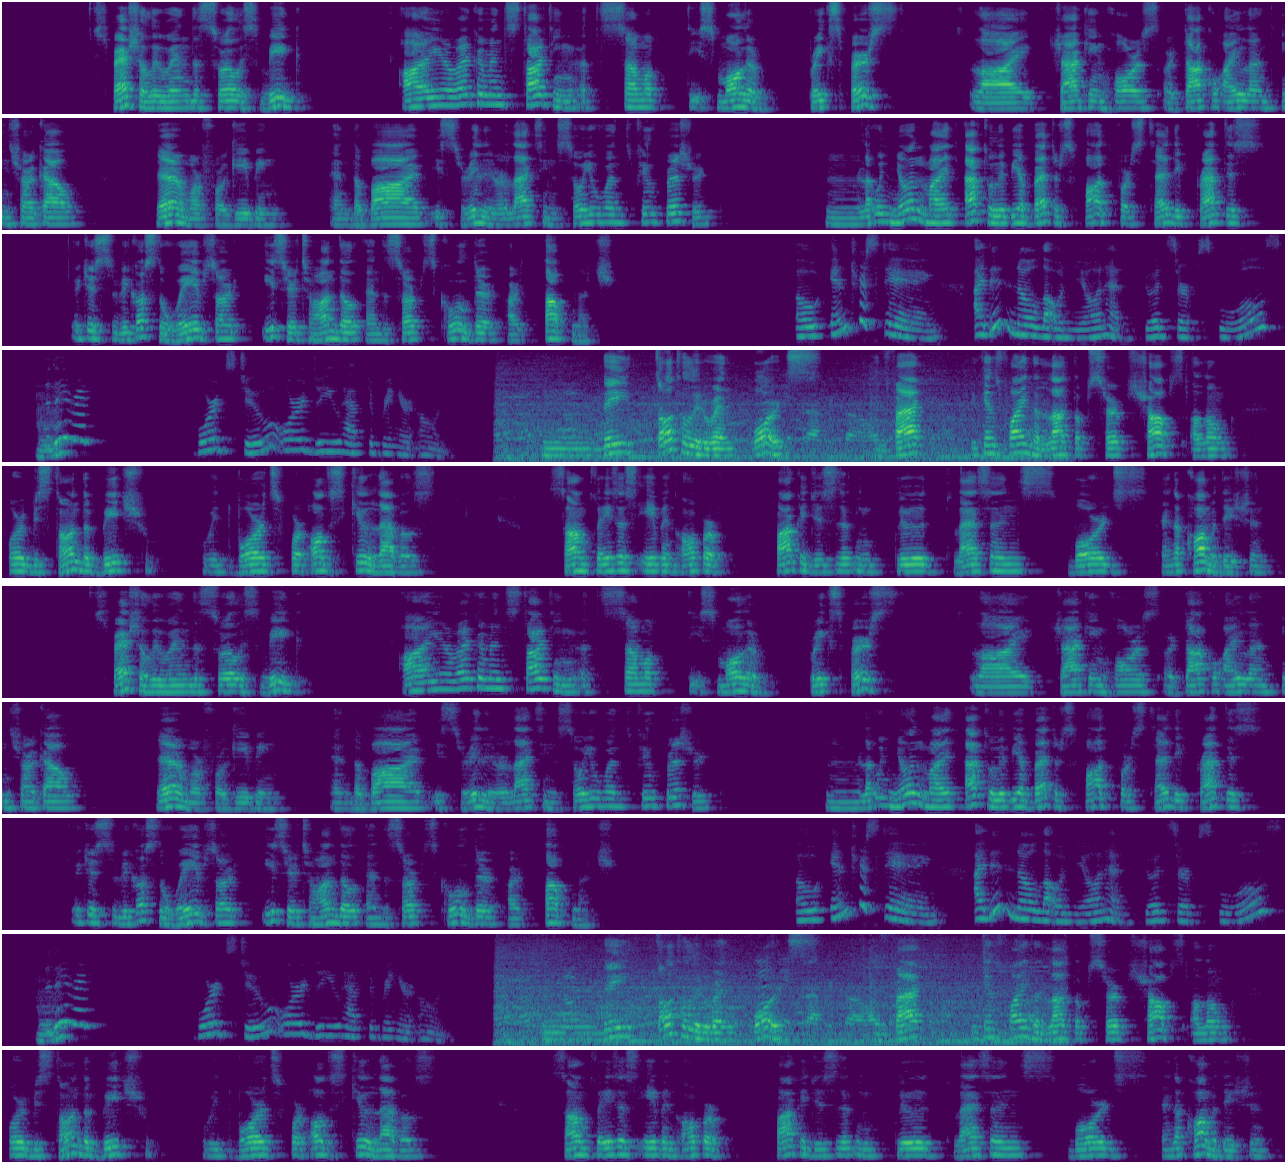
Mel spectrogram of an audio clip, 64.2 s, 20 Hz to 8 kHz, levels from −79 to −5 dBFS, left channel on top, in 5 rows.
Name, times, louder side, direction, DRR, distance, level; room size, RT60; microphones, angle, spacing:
voice 1, 0.9-3.0 4.0-6.6 6.9-7.6 8.1-8.9 9.7-13.6 14.4-15.6 16.1-19.9 21.1-25.4 26.4-28.0 28.3-31.7 38.8-39.1 43.9-46.6 47.2-47.7 48.2-50.7 51.4-52.8 53.3-55.6 56.8-58.5 59.1-64.0, left 3 dB, 45° left, 0.8 m, -33 dB
voice 2, 33.6-38.4 38.9-39.4 40.4-42.9, left 2 dB, 20° left, 0.6 m, -42 dB
sound 1, 43.4-49.1, right 3 dB, 25° right, 0.5 m, -40 dB
4.7 x 3.5 x 3.0 m
head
